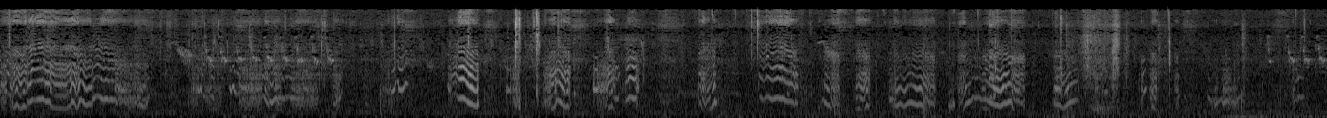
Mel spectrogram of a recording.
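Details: Newborn puppies, three days old, squeal and whine while breastfeeding from their mother; high wobbling cries come in quick runs and scattered single yelps over a low steady hum and shuffling.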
